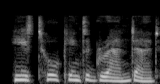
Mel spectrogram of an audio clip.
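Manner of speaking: plain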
